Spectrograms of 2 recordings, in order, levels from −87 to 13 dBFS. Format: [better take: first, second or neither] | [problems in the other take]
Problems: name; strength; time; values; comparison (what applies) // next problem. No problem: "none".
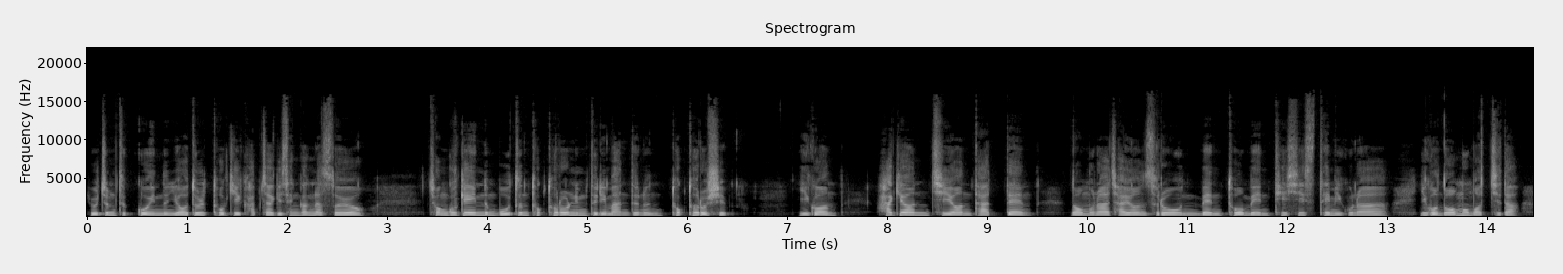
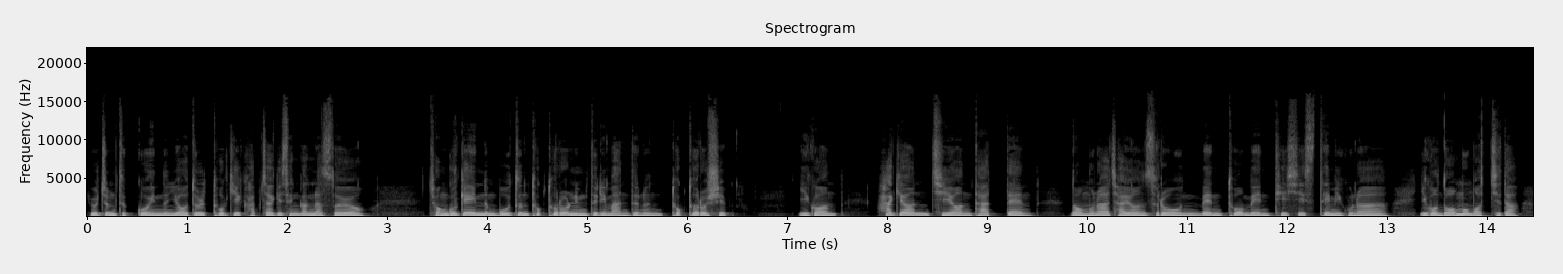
second | thin; very; fading below 400 Hz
